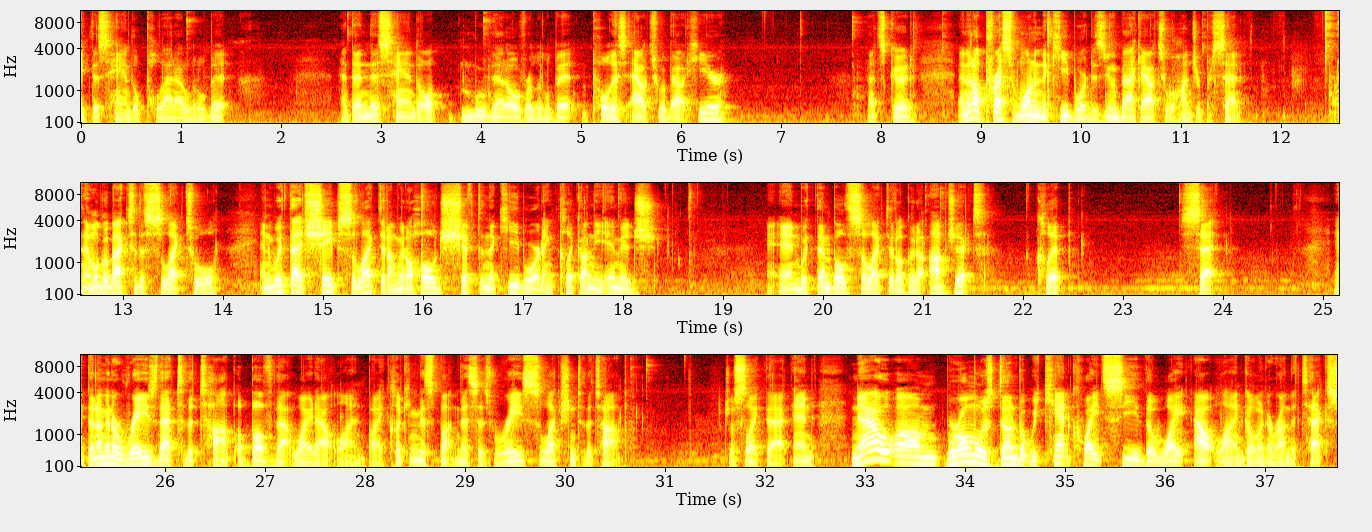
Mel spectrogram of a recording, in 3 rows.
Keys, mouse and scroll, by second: 2.9-4.4 drag, 5.5-8.1 drag, 8.5 click, 8.5 right click, 9.9 1, 10.5-11.6 drag, 13.6 click, 17.9 shift+click, 21.2 click, 23.7 click, 30.8 click, 31.9-32.6 middle drag.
